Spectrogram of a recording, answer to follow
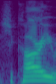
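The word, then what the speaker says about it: Sha'Carri: Shacarri Richardson. Is that how you say her name? – Yeah.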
